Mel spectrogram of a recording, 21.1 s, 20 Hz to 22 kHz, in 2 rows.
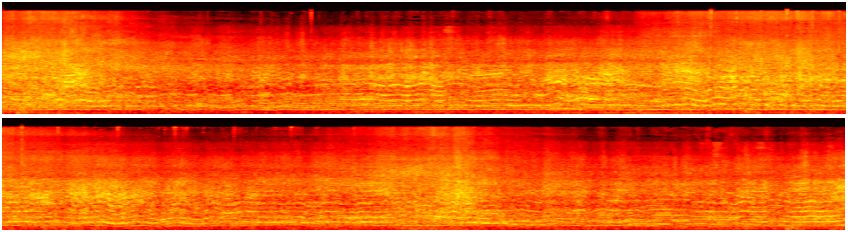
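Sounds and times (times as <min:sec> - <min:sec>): race car engine running hard: 0:00.0 - 0:21.0.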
